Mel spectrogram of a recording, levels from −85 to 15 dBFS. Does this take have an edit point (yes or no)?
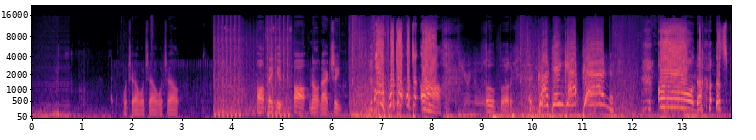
yes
